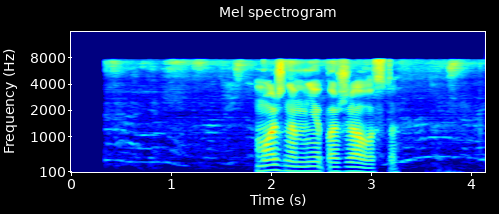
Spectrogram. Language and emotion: Russian, neutral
